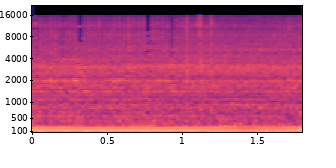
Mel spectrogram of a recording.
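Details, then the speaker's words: Husky generator with Subaru EX30 engine, 7 years old, after carburetor rebuild, under about 900–1500 W load: even steady drone holding speed without surging; surges only at no load, still lean at no load. "Under about a 900 watt load, the surge almost goes away. And 1500 watt load is also pretty good."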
